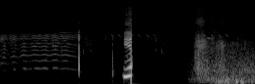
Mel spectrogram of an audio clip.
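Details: Konkani goats being brought home from the forest. A wavering, nasal bleat of under a second opens the clip, followed by sharp clicks and a loud knock, then a rush of rustling, scuffling noise.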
